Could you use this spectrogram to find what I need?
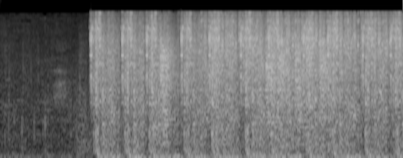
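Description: Gunfire bursts in rapid, loud shots.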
